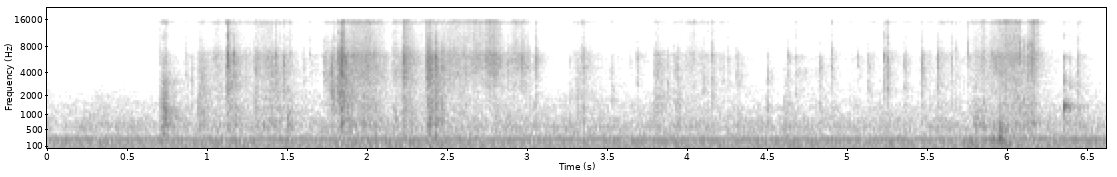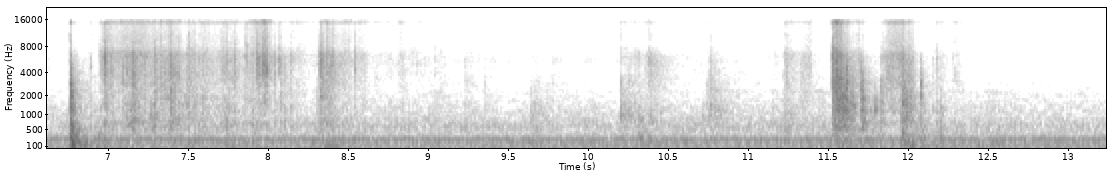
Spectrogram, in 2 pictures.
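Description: Paper pattern being handled and drawn on: irregular bursts of rustling and scraping about a second in, again from about six to eight seconds in with one sharp tap, and once more near the end, over a steady low hum.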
